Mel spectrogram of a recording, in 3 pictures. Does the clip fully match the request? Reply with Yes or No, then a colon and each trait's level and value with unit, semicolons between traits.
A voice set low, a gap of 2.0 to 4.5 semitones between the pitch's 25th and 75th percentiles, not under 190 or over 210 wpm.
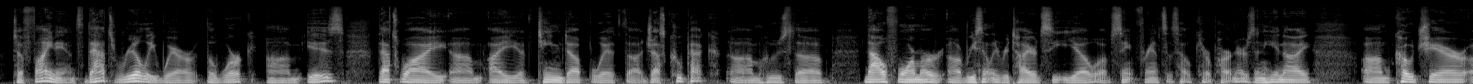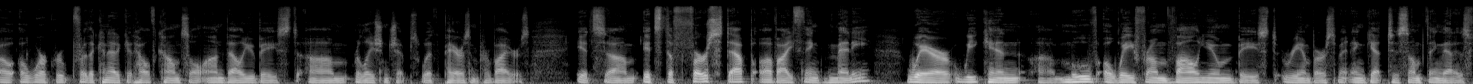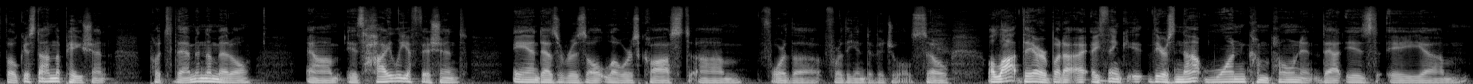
No: low, 100 Hz; average, 3.2 semitones; average, 170 wpm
